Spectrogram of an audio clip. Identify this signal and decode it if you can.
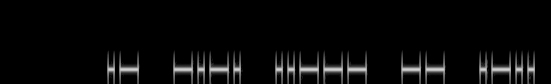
Morse code, heard as a keyed tone, about 20 wpm, spaced as for 15 wpm, 700 Hz. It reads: AC2ML
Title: 122 Lesson 20g - Number 3 - Call Signs 20wpm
